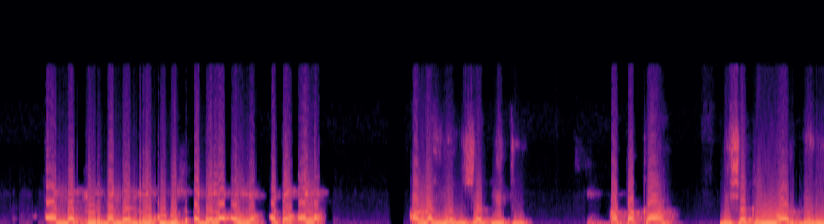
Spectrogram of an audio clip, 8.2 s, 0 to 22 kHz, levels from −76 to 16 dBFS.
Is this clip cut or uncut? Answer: cut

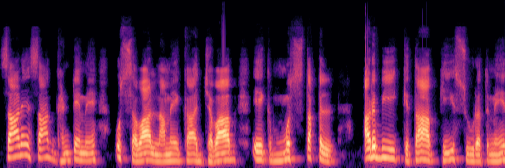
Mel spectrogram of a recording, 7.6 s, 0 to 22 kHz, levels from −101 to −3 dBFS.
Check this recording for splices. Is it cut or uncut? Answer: uncut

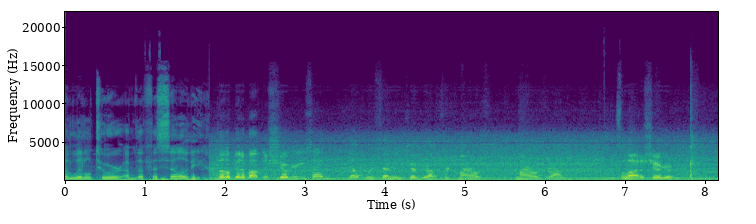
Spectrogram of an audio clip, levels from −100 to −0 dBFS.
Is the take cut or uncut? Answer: cut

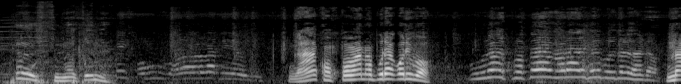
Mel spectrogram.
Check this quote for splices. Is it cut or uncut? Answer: cut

